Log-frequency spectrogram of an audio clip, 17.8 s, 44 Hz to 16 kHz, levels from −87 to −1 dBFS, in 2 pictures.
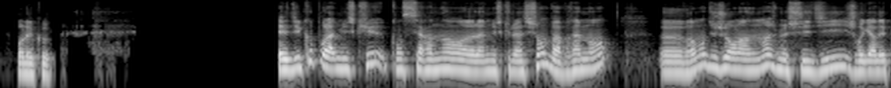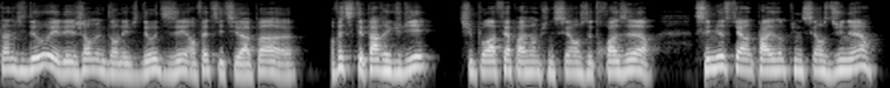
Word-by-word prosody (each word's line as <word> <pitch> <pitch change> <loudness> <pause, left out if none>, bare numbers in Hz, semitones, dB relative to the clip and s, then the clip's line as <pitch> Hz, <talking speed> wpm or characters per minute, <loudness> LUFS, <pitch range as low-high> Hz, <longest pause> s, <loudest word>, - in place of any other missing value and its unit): pour 125 - -1
le 115 - +3
coup. 115 -2 -5 2.2
Et 155 0 +6
du 165 +3 +1
coup, 270 - -4
pour 260 - 0
la 165 -2 +4
muscu 170 +7 -3
concernant, 155 -1 0
heu, 140 - +2
la 135 - +1
musculation, 140 - -2
bah, 145 -10 +2
vraiment, 155 - -2 0.5
heu, 130 0 0
vraiment 145 +11 0
du 190 -3 -1
jour 170 -1 +2
au - - 0
lendemain, 155 +6 0
je 180 - -2
me 155 - +1
suis 145 0 -1
dit 170 +8 -1
je 135 - -5
regardais 140 0 +1
plein 165 +4 -2
de 165 - 0
vidéos 165 +7 +3
et 155 - +4
les 130 0 0
gens 155 +5 0
même 150 -2 -3
dans 125 -1 -2
les 120 -1 -1
vidéos 130 +7 -1
disaient: 135 +2 -1
«En 115 -2 -4
fait, 140 +3 -1
si 125 - -3
tu 120 +1 -8
y - - +2
vas 115 0 +3
pas, 135 +1 +1
heu, 110 0 -4 0.3
en - - -6
fait, 175 - +3
si 175 - -4
tu - - +2
es - - +4
pas 150 -1 +5
régulier, 155 +7 +2 0.2
tu 135 - -6
pourras 135 +1 +2
faire, 140 +1 0
par 135 -2 +2
exemple, 130 -1 -2
1 130 - -2
séance 130 -1 -3
de 125 - -2
3 135 +3 0
heures 140 -7 +2 0.4
c'est 155 - +2
mieux 185 +3 +5
de - - -5
faire, 160 -6 +1
par 150 -2 +5
exemple, 150 0 0
1 145 -2 0
séance 140 -1 -1
d'1 150 +5 +2
heure 170 -3 0
145 Hz, 245 wpm, -23 LUFS, 130-160 Hz, 2.2 s, Et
